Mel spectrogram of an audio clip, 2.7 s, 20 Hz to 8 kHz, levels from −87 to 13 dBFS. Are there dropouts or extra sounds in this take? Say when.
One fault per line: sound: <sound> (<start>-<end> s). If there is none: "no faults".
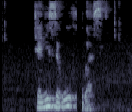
sound: dropout (1.5-1.6 s)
